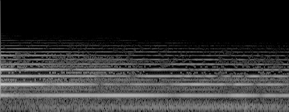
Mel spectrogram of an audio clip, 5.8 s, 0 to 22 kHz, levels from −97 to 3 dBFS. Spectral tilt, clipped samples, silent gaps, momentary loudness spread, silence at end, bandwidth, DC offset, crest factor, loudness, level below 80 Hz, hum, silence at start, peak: -5.5 dB/octave; under 0.1%; none; 15 LU; 0 s; 5.6 kHz; under 0.1%; 16 dB; -28 LUFS; -62 dBFS; none; 0 s; -10 dBFS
